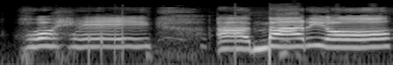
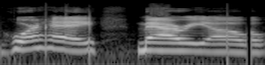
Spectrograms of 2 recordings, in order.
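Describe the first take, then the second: First: The name is said with Spanish pronunciation. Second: The name is said with English pronunciation. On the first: The speaker calls it wrong. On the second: The speaker calls it right. "Why can't you just say"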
